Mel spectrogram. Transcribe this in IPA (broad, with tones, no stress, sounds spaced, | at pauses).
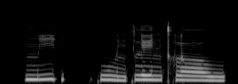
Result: m i˦˥ ʔ | k w u˨˩ n k l e˧ n kʰ l ɔː˧ w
